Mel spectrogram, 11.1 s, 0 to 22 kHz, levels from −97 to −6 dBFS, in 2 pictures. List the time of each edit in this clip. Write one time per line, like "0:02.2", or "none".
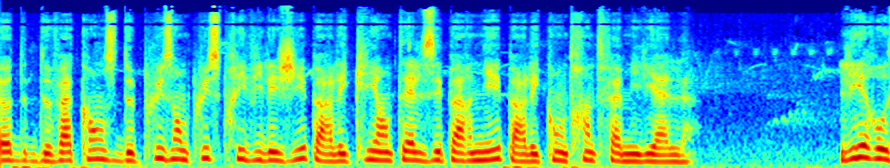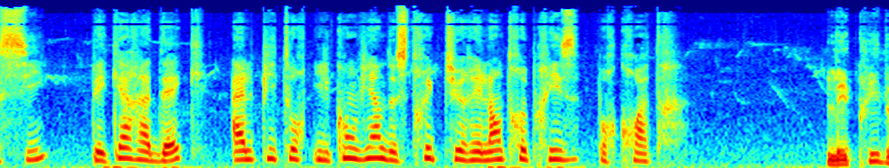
0:07.5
